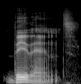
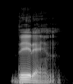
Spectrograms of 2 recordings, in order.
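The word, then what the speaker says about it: didn't: siguiente palabra se pronuncia dident dident pero en inglés hablado más informal decimos diren diren la siguiente palabra se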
